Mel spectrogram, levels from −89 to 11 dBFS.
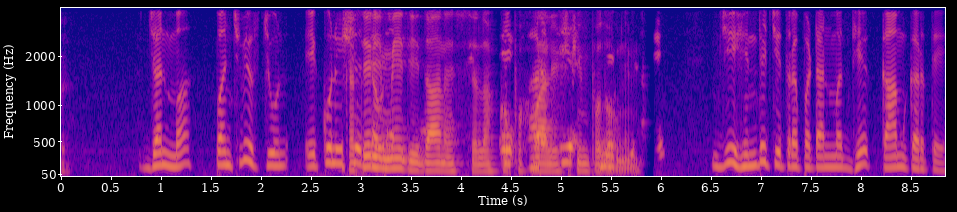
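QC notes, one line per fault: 1.76–1.80 and 2.78–2.82: short concealed packet loss. About 20 ms went missing each time and got patched by stretching the previous sound, so you hear a quick smear.
3.20–3.64 and 4.18–6.07: speech suppressed in double talk. The talker dips by about 35 dB, then about 30 dB, likely the echo canceller ducking while both sides overlap.
4.30–4.40 and 5.82–5.94: burst of packet loss. About 80 ms, then 100 ms, drop out. The gap is filled with a fading held sound, with a brief silence in the second, before audio resumes further along.
5.55–5.59: echo leak. A faint scrap of the voice returns 359 ms late, about 25 dB down, likely the far loudspeaker bleeding past the echo canceller.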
